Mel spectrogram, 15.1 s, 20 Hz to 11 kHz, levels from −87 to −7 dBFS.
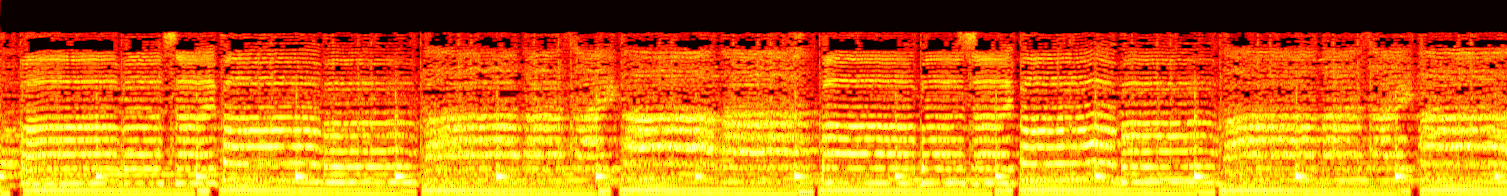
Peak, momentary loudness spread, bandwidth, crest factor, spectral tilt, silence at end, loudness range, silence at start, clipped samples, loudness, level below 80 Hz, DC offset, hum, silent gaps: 0 dBFS; 3 LU; 6.6 kHz; 14 dB; -6 dB/octave; 0 s; 1 LU; 0 s; under 0.1%; -14 LUFS; -26 dBFS; under 0.1%; none; none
